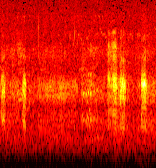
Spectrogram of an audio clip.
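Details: Greater flamingos, several birds feeding with lesser flamingos, give short honking calls in scattered bursts over a steady murmur of distant flock noise, grouped more tightly toward the end.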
